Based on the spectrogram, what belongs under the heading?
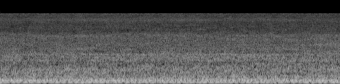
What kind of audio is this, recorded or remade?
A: remade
